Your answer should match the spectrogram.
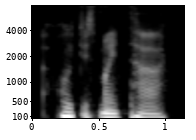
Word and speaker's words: Heute ist mein Tag: Uh, eh, Heute ist mein Tag är det väl? Ja, den är för nice. rätt uttal.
